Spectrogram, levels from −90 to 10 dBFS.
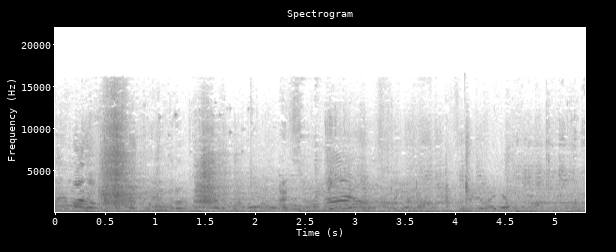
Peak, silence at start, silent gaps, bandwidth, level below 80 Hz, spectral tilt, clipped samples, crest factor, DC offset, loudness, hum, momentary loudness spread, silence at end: -16 dBFS; 0 s; none; 16.5 kHz; -46 dBFS; -3.5 dB/octave; under 0.1%; 18 dB; under 0.1%; -35 LUFS; none; 9 LU; 0 s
